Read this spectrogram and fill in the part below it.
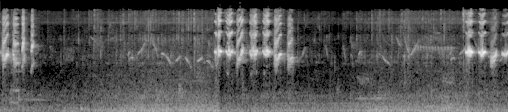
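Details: Oriental magpie-robin, a kacer meant to prompt other kacer to answer, giving brief bursts of quick, sharp repeated notes with soft thin whistles between them over a quiet low hum.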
